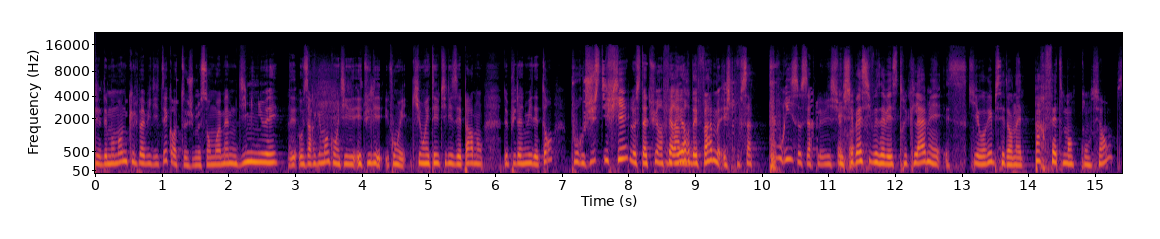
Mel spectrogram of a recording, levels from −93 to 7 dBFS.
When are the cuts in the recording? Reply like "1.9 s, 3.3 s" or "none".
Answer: 2.9 s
